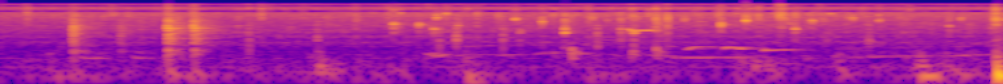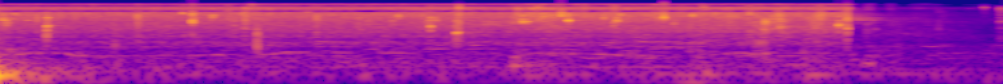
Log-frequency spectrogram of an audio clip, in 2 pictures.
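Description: Plantain slices sizzling in hot oil in a frying pan: a steady hiss full of quick crackles, with one sharp pop about five seconds in. The frying cuts off suddenly just before the end.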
